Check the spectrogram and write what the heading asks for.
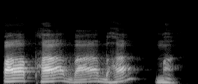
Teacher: इनको बोलने के लिए हमारे दोनों ओंठ आपस में टकराते हैं, इसलिए हम लोग इनको ओष्ठ व्यंजन कहते हैं।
